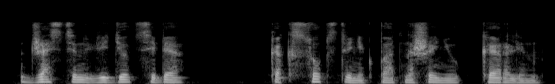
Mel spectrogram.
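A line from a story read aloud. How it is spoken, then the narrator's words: Quiet. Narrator (Russian): тихо сказала она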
